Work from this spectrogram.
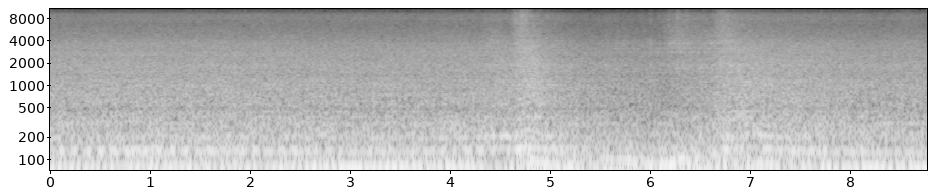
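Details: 1967 AMC Rambler Rebel SST, 290 cu in V8 with two-barrel carburetor and automatic, revived after 40 years parked: low, even rumble with a steady hiss and no knocks or rasps. Quiet, healthy idle.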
